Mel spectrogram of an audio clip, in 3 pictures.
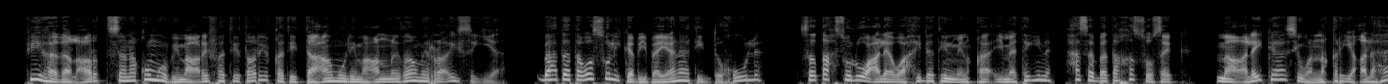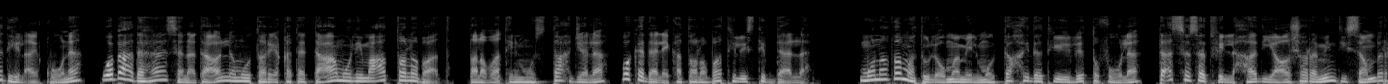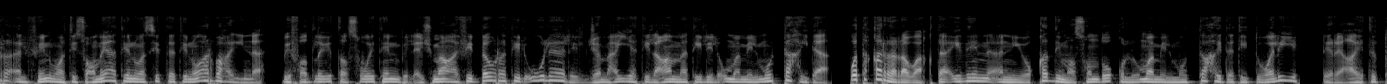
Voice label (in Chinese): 阿拉伯语男 外语 小语种 年轻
